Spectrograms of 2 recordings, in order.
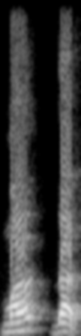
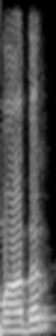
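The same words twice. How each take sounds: First: "mother" in two firm, separate beats; split into syllables. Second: Said in the usual way. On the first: Shown as a demonstration. Teacher showing the two parts, "mother" broken in two. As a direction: divide "mother" after its first syllable with a small gap. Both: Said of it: "এই যে দুটো উচ্চারণ করেছি".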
